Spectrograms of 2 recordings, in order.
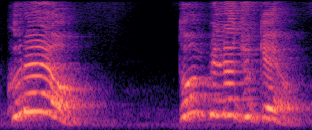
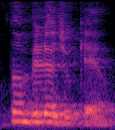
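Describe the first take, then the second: First: Loud, bright eager agreement; eagerly agreeing to lend money; eager yes. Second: Said in the usual way. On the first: Pretend. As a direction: shout a happy yes to the student. Mock eager reply to borrowing.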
